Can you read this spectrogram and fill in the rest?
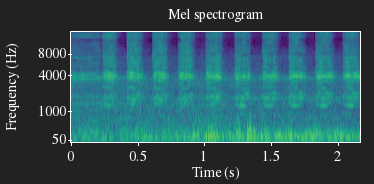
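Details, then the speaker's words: Rechargeable mini fan with a cooling filter runs but is noisy: a harsh rhythmic scraping rasp, about seven strokes a second, from the fan blade rubbing its housing because of a dislodged motor bearing. "So ang problema pala nito ay maingay. Gumagana naman nito mga ka-bs pero maingay."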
